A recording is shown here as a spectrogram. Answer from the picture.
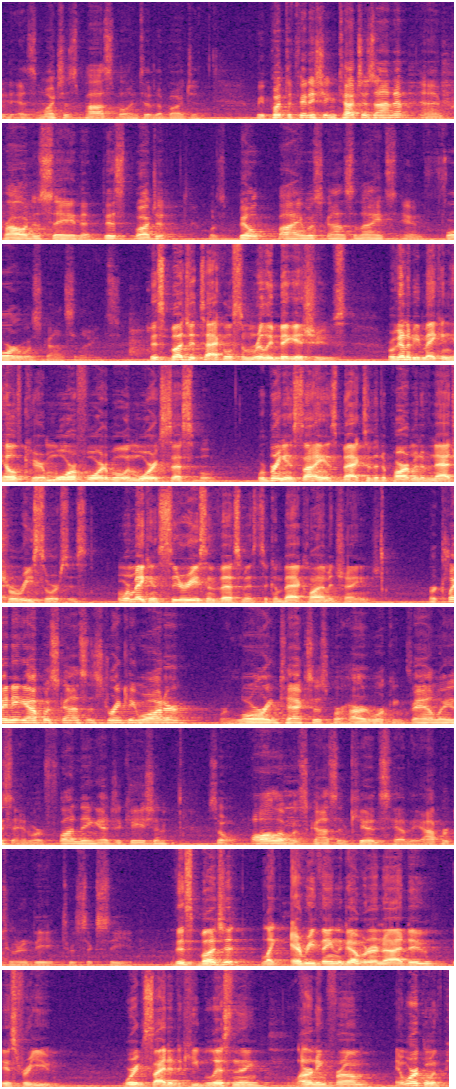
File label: radio address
